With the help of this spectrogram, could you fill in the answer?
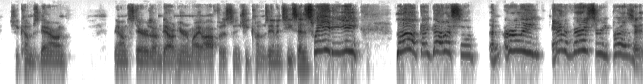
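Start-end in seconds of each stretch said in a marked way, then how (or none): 4.7-9.7 shrill, squeaky voice pitched very high. Retelling what his wife said coming into his office, squeaky, high-pitched voice. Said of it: "she's got this real squeaky, high-pitched voice".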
